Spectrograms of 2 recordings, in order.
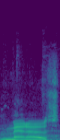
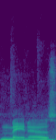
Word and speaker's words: Minos: have to beat like minnows to before I can start finding the other poets. I say Minnows. It's Minos, I think.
